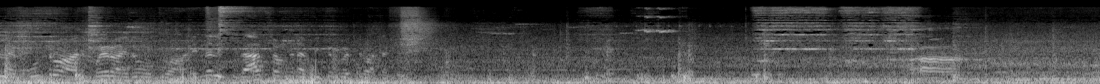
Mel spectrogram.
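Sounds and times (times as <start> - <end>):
train knocks: 0.0 - 11.0
wheels rumbling on rails: 0.0 - 11.0
faint high wheel squeal: 0.9 - 6.9, 7.5 - 9.4.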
